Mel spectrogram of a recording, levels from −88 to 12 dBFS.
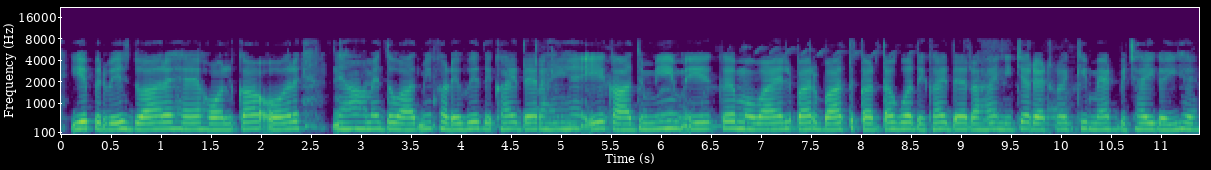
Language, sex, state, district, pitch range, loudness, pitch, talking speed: Hindi, female, Maharashtra, Nagpur, 195-210 Hz, -17 LUFS, 200 Hz, 195 wpm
